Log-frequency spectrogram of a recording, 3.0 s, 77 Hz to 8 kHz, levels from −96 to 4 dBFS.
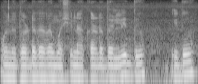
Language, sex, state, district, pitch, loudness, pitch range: Kannada, male, Karnataka, Koppal, 115 Hz, -16 LUFS, 110-120 Hz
